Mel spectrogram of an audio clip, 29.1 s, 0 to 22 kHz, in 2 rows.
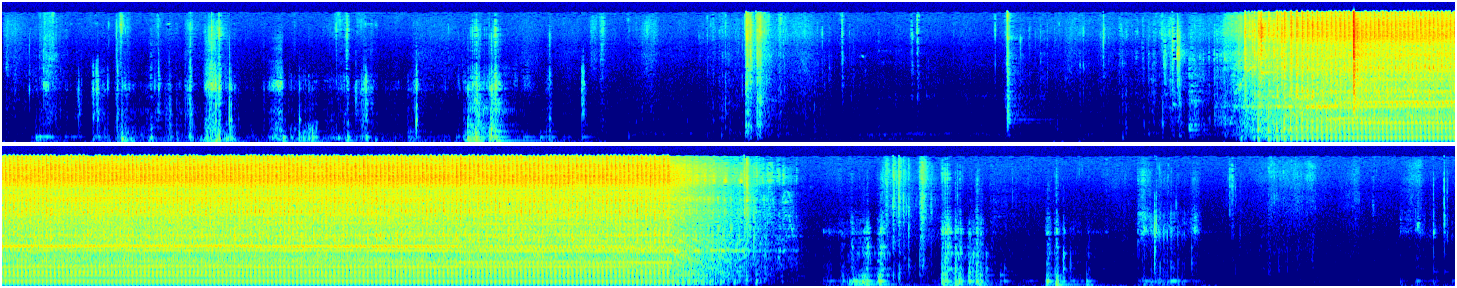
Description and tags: pull-start-shutoff
Small honda motor starts idles shortly, shuts down, Tascam DR-40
